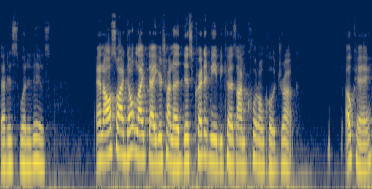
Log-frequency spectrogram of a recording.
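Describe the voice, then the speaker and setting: A woman speaks at a moderate pace in a medium pitch, with fairly even intonation and long, frequent pauses. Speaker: dating show guest. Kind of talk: heated debate. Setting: studio. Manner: loud.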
